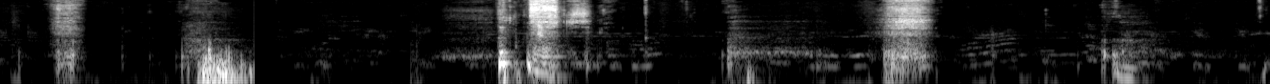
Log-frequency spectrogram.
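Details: Night sneezes: about six sharp, explosive sneezes with short pauses, some with a quick inhaled lead-in, in a quiet room.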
